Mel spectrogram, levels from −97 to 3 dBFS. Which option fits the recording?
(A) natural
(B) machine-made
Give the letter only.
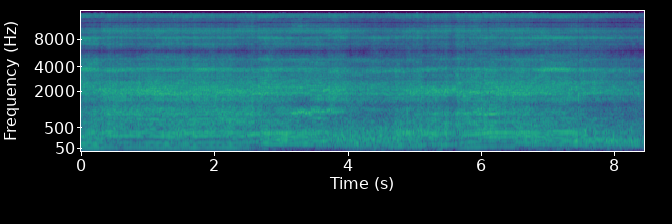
B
